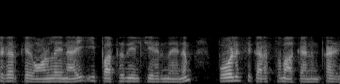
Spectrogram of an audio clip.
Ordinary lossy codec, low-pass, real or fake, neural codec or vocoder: Opus, 24 kbps; 3.6 kHz; real; none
